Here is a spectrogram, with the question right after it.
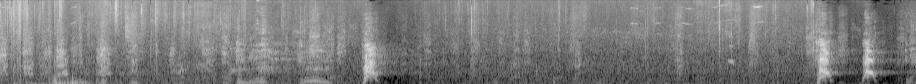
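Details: Adult dogs Arija and Nallo playing in an exercise yard with nine-week-old puppies; scuffling play noise, then a sharp bark, a quiet gap and two more short yelping barks near the end.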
